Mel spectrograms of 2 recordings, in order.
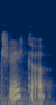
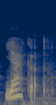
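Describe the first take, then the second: First: The name is said with an American pronunciation. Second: The name is said with a non-American pronunciation. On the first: The speaker calls it right. "that's the American pronunciation" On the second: The speaker calls it wrong. "I see the K in my mind, it just automatically goes"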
